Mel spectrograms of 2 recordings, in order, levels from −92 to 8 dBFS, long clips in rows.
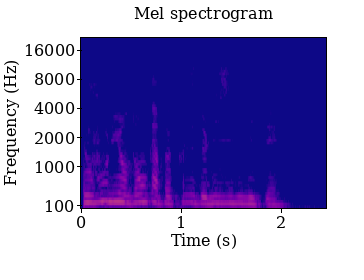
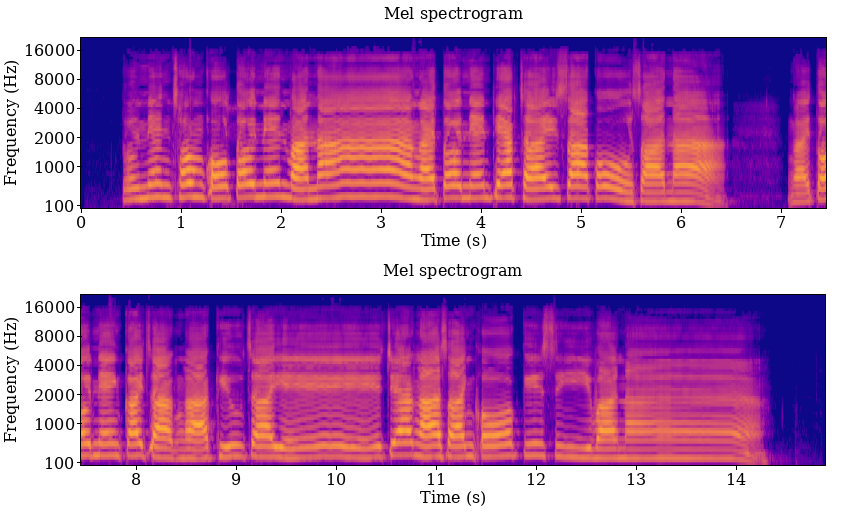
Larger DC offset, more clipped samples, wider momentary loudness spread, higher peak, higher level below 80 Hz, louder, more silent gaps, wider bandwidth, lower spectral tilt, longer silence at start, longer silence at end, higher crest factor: neither; neither; second, 8 LU vs 11 LU; second, -46 dBFS vs 0 dBFS; second, -88 dBFS vs -74 dBFS; second, -60 LUFS vs -17 LUFS; neither; second, 13 kHz vs 16.5 kHz; first, -7.5 dB/octave vs -2.5 dB/octave; second, 0 s vs 0.4 s; second, 0.4 s vs 0.6 s; about the same, 14 dB vs 18 dB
